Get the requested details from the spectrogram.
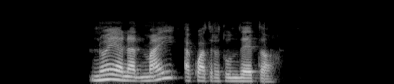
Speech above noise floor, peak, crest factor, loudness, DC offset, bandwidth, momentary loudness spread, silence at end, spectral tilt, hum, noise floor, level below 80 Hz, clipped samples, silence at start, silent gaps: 71 dB; -2 dBFS; 18 dB; -18 LUFS; under 0.1%; 7.8 kHz; 9 LU; 1.2 s; -6.5 dB/octave; none; -88 dBFS; -62 dBFS; under 0.1%; 0.9 s; none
